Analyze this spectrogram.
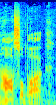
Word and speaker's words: Hasselbalch: you pronounce it Danish the L is pronounced apparently and the CH is pronounced like a k from what I could find you'll also hear people just say Henderson hasselbach so you know whatever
